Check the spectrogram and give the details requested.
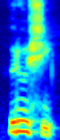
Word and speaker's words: ऋषि: रू का प्रोनाउंसिएशन हिंदी में री इस प्रकार से होता है, जैसे कि री से ऋषि। इसे मराठी में कहते हैं ऋषि।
